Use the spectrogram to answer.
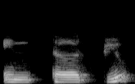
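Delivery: "Interview" very slowly in three separate syllables. Shown as a demonstration. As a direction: count out three beats in "Interview". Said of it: "it's a trisyllable".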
